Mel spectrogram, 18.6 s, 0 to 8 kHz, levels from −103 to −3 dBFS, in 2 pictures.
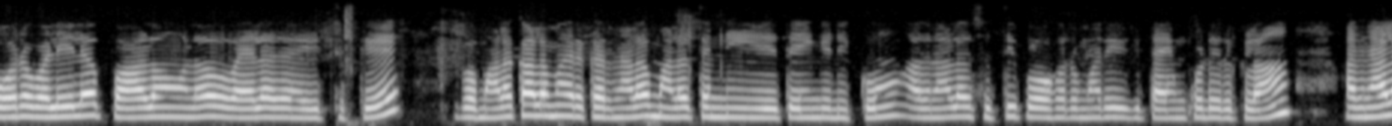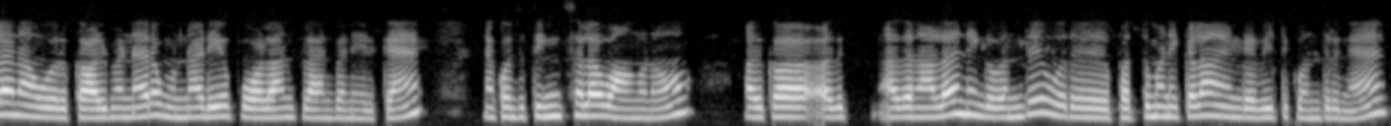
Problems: none marked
